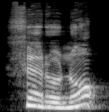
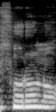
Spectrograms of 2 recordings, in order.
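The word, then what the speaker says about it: seronok: প্রশ্ন করেছে একটা হচ্ছে সেরনো এখানে সরনো হবে না ভাই উচ্চারণটা হবে সেরনো সেরন আরেকটা হল সোকম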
